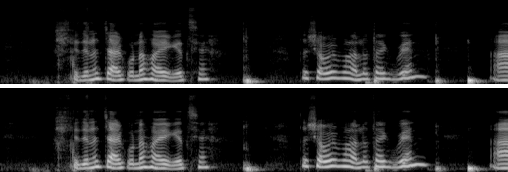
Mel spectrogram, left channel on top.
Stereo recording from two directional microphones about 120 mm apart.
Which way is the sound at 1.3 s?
15° right (ahead or behind).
